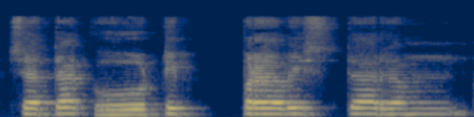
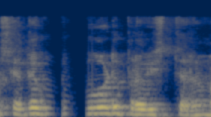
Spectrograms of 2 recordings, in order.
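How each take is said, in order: First: శతకోటి ప్రవిస్తరం chanted with a held "tip" before "pra"; stressed "tip-pra". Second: శతకోటి ప్రవిస్తరం quick, with a light single "pra"; unstressed, wrongly. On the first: Shown as a demonstration. Teacher correcting, stressing the doubled p in శతకోటి ప్రవిస్తరం. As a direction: close శతకోటి on a p and hit ప్రవిస్తరం. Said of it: "దాన్ని stress చేయాలి". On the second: Retold or imitated. Teacher quoting how some say it, శతకోటి ప్రవిస్తరం plain and unstressed. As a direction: run శతకోటి straight into ప్రవిస్తరం without stress. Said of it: "కొంతమంది".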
